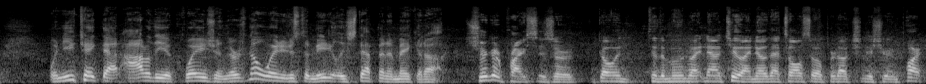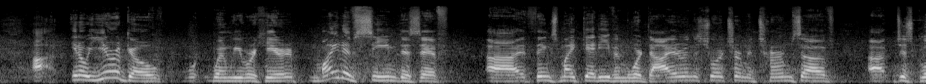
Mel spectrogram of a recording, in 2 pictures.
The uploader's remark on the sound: Stops by the Berkshire subsidiaries on the exhibition floor at the annual meeting. In the midst of thousands of attendees and shoppers.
